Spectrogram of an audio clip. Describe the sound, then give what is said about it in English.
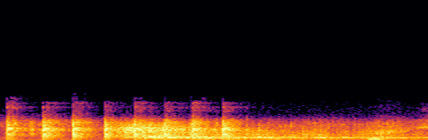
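A quick series of about eight sharp knocks from a door knocker on a gate, evenly spaced, over a steady hiss of wind and rain from a night storm that carries on after the knocking stops. “Ah, yes, yes, the gate. Here's the knocker.”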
